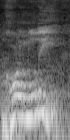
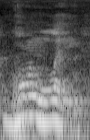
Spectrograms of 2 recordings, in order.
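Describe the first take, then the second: First: The word ends in an 'ee' vowel. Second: The word ends in an 'ay' vowel. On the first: It names the museum. The speaker calls it right. "It's pronounced Branly" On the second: It refers to touching yourself. The speaker calls it wrong. "not Branley"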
